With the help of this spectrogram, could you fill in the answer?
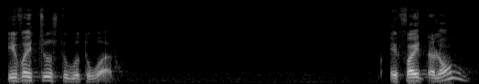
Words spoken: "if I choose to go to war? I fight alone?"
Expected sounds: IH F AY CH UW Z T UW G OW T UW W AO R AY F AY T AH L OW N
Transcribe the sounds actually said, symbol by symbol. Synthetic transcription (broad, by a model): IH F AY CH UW S T UW G OW T UW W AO R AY F AY T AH L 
